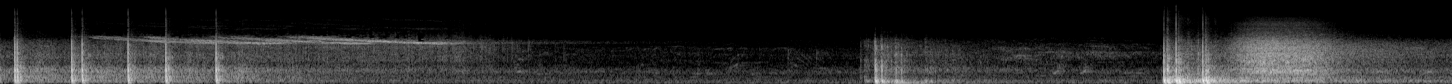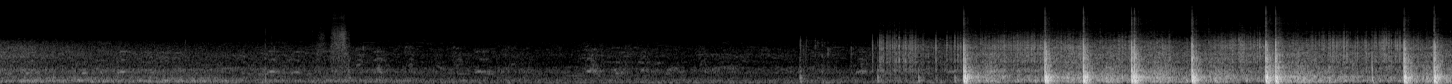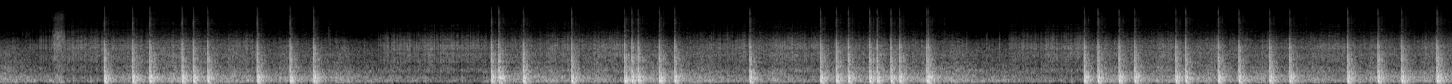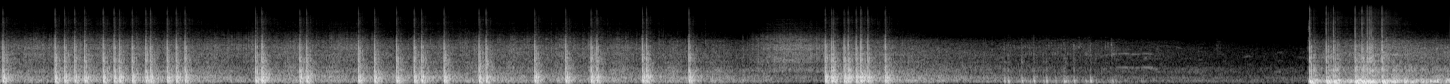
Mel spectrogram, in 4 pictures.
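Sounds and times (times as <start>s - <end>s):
fireworks bangs: 0.0s - 6.1s, 7.8s - 10.5s, 11.4s - 18.2s, 22.5s - 55.9s, 56.6s - 58.0s.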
